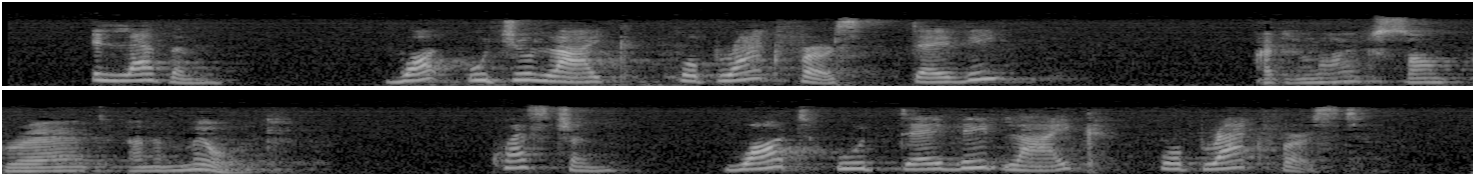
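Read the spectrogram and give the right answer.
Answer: Bread and milk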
